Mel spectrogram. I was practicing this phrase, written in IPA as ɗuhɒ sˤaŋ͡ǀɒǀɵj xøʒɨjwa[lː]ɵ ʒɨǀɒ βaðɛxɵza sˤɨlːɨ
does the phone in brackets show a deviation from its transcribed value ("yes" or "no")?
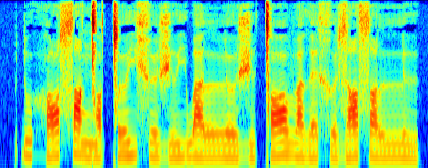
no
